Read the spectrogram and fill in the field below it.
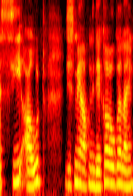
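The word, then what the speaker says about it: cout: सी और pronounce as सी आउट।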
